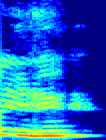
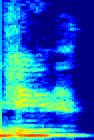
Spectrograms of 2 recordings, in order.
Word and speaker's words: loup: Okay, so if we note this part of the word, the P, I'm not pronouncing it as it's at the end of the word, so it's silent. Un loup.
